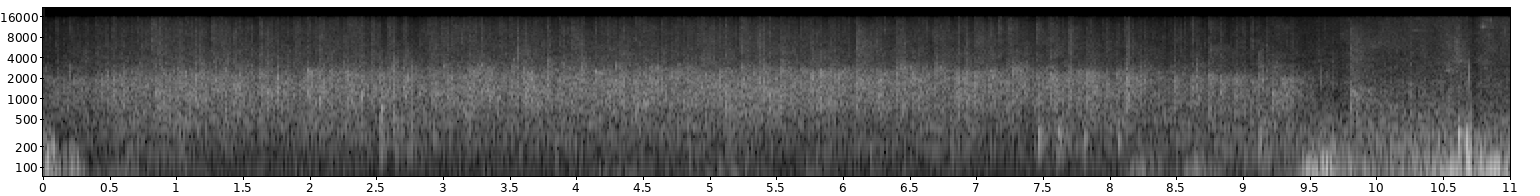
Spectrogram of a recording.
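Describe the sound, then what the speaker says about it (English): Sustained, dense applause from an audience at a leadership speaker event, steady and loud for about nine seconds, with a few louder claps and shuffling toward the end. "Yes, give them a big round of applause."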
